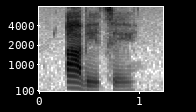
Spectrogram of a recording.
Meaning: 1. alphabet (an ordered set of letters used in a language) 2. convenience store
- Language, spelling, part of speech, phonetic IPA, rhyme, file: Hungarian, ábécé, noun, [ˈaːbeːt͡seː], -t͡seː, Hu-ábécé.ogg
